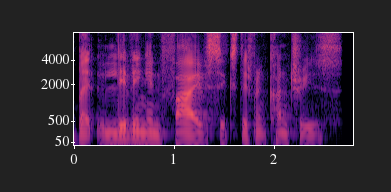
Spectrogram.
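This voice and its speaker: A man's voice: fairly low pitch, fairly even intonation, moderate pace, fairly bright tone. A young Argentine man co-hosting a podcast, telling his story in a loose, rambling way full of "you know" fillers. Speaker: podcast co-host. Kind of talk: casual conversational storytelling.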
